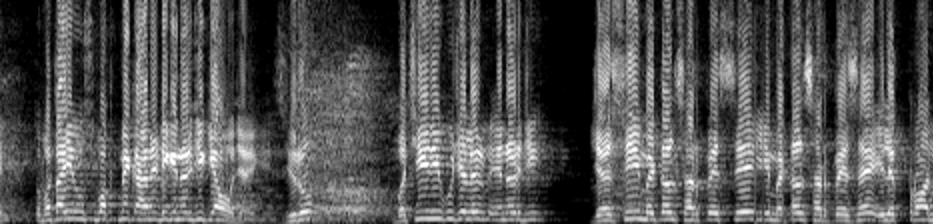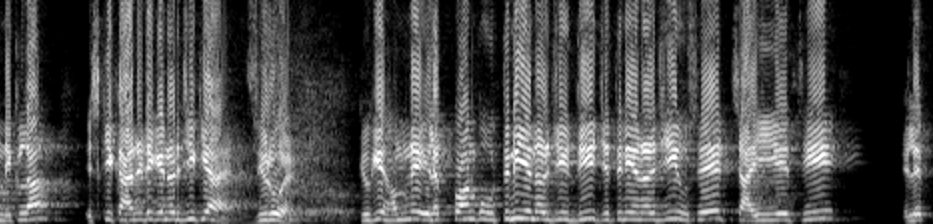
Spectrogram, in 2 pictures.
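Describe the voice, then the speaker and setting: A man delivers a chemistry lecture in a high, bright, forceful voice. He keeps asking his students questions and answering them himself. The sound trails off in the long reverb of a hall. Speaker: chemistry teacher. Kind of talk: classroom lecture.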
